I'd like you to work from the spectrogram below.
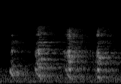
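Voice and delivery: a hushed airy laugh; soft high giggle. Real, not acted. Host laughing at Tyler's comeback, soft giggle.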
